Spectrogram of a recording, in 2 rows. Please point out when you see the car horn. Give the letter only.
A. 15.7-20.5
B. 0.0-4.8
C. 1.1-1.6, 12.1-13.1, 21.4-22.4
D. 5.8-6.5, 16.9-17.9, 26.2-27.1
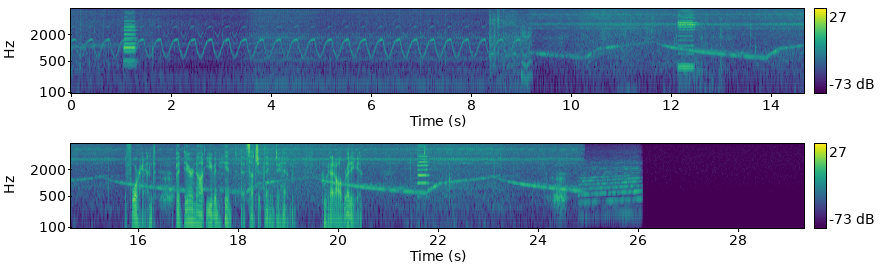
C.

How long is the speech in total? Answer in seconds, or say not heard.
5 s.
